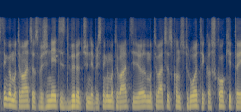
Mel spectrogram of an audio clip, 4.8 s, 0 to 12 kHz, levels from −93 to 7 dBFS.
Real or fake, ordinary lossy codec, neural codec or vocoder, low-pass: fake; MP3, 96 kbps; codec, 16 kHz, 0.7 kbps, FocalCodec; 7.2 kHz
